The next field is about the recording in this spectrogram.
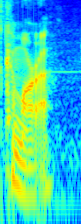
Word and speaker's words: Kamara: Is it Alvin Kamara or Kamara? – Yeah, I believe the correct pronunciation is Kamara.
